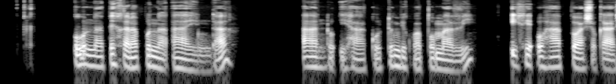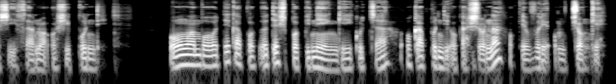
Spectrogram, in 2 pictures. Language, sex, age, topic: Oshiwambo, male, 25-35, finance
